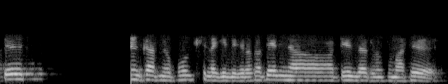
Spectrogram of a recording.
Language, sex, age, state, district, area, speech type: Bodo, female, 45-60, Assam, Chirang, rural, conversation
